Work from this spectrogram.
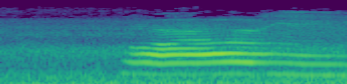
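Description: A cat gives a single short, soft meow while being fed, rising briefly out of quiet room tone.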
